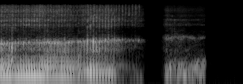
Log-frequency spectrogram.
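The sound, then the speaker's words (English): A man imitates his own loud snoring, gasping for air: a long, rattling snore over about a second and a half, a short silence, then a briefer harsh gasping snort, fairly loud. “Like, but it's more like the gasping for air, like, all right, he's about ready to need a CPAP machine sort of thing.”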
